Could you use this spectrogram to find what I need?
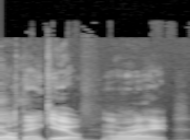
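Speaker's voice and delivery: half-sarcastic edge with swooping pitch. Retelling a reply to a guest who called the wine adequate: retelling a half sarcastic thanks. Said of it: "a half sarcastic "thank you."".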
